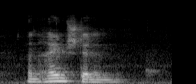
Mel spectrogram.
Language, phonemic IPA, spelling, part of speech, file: German, /anˈhaɪ̯mˌʃtɛllən/, anheimstellen, verb, De-anheimstellen.ogg
- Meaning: to leave (something) to the discretion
